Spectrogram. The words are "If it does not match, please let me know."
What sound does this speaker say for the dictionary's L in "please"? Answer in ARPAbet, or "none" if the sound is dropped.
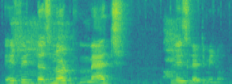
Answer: L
